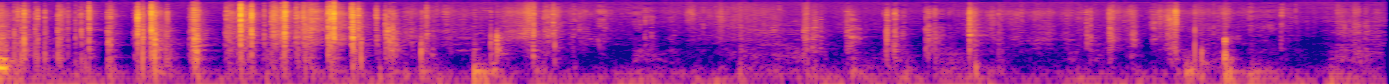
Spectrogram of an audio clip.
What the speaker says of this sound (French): Je vais faire un petit peu de bruit pour bien mélanger les cartes.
